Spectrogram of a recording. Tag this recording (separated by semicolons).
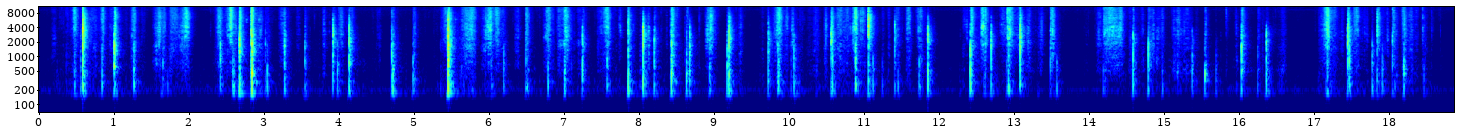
Action; Battle; Fight; Foley; Shoes; Shuffle; War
